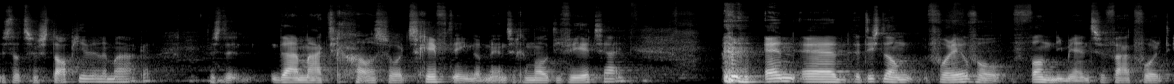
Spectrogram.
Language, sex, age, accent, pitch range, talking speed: Dutch, male, 30-49, Dutch, 95-120 Hz, 170 wpm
